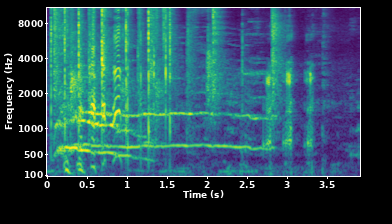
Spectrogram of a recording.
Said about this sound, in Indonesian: Tepuk tangan dong.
